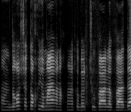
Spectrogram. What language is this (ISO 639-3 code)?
heb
